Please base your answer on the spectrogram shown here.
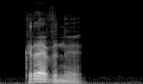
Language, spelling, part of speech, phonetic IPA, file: Polish, krewny, noun / adjective, [ˈkrɛvnɨ], Pl-krewny.ogg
